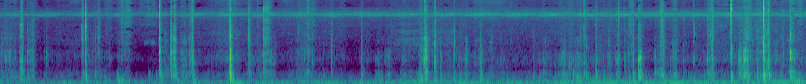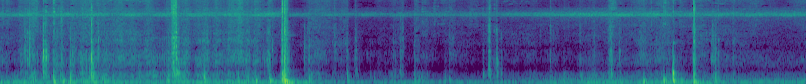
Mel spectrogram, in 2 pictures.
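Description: Hands pushing a thin power cord under plastic car door-sill trim, with a wooden trim tool: scattered clicks, taps and rustles of plastic and cable. One sharp click comes about eleven seconds in and another near the end.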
